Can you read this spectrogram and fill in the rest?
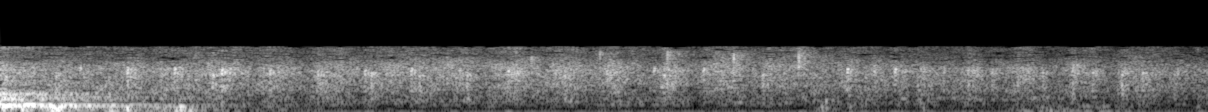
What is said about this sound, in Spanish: Y un aplauso a Dios grande, déselo, grande, déselo.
